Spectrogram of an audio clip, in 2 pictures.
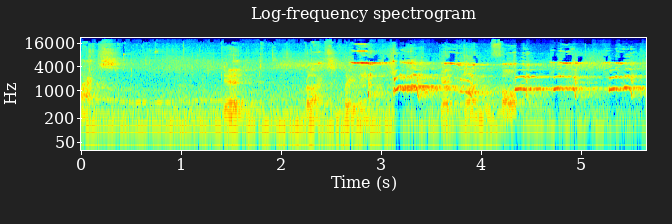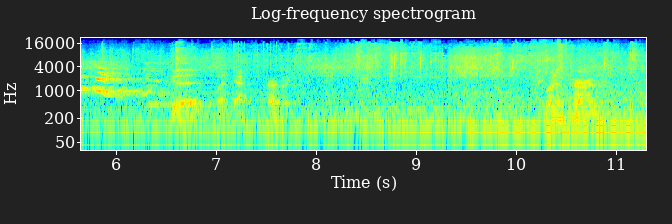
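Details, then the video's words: Finnegan, an extremely vocal feral husky in a Chicago heel training session, protests a behavior he disagrees with under training pressure: wavering high whines and yelping, talk-like vocalizations over a man speaking throughout. "Extremely Vocal Feral Husky, Disagreeing With A Behavior"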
